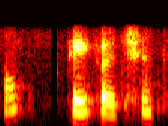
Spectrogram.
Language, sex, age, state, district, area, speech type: Odia, female, 45-60, Odisha, Sundergarh, rural, conversation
